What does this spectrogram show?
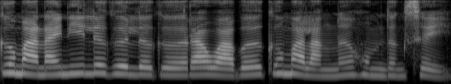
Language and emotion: Bodo, neutral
